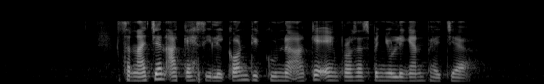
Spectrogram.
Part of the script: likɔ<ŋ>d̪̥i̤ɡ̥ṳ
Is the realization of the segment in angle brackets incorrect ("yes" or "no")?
yes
